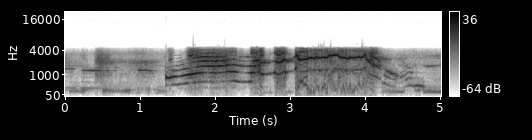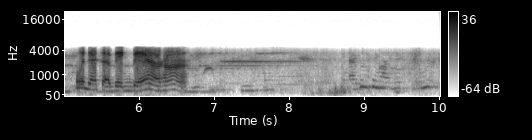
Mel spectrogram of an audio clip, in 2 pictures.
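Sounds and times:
toddler squealing: 1.4s - 4.5s
toddler yelping: 1.4s - 4.6s.

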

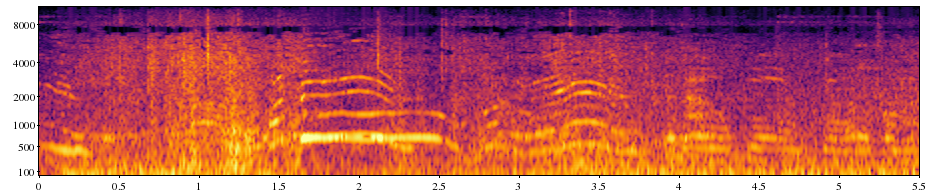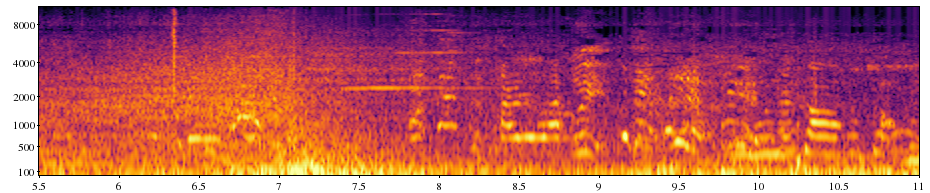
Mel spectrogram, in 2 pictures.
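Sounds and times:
people talking: 0.0s - 7.2s, 7.8s - 11.0s.

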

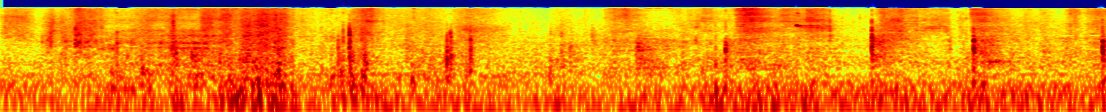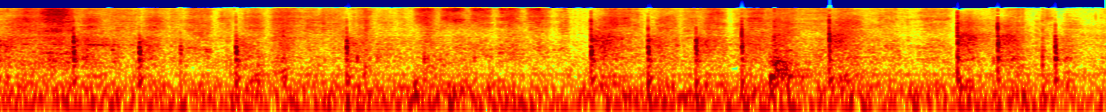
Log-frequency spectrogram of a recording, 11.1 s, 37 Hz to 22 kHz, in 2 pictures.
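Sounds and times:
steady low hum: 0.0s - 11.0s
chalk scratching on chalkboard: 3.4s - 11.0s
chalk tapping on board: 3.6s - 11.0s.

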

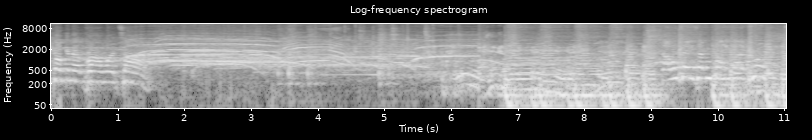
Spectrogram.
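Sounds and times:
crowd cheering: 0.0s - 11.0s
live band playing: 3.1s - 11.0s
trumpet: 6.8s - 11.0s.

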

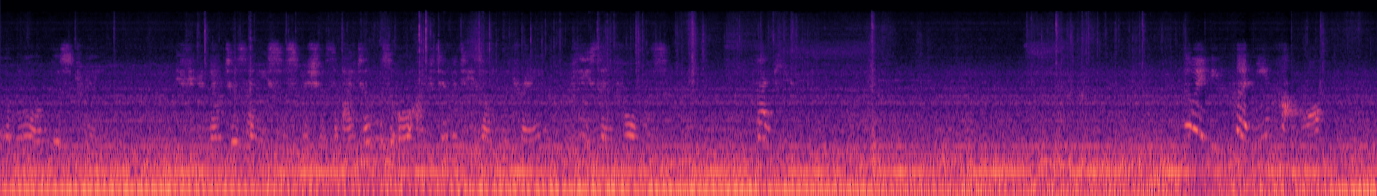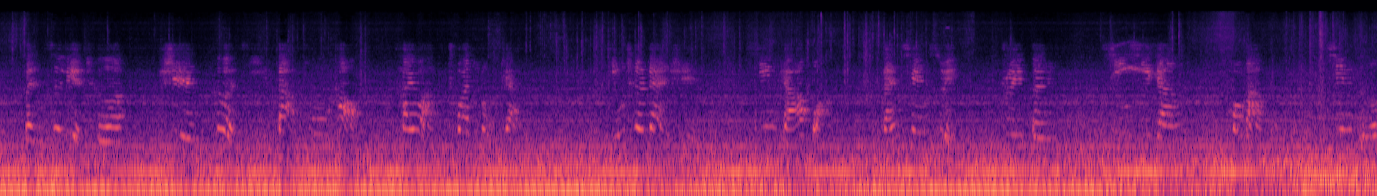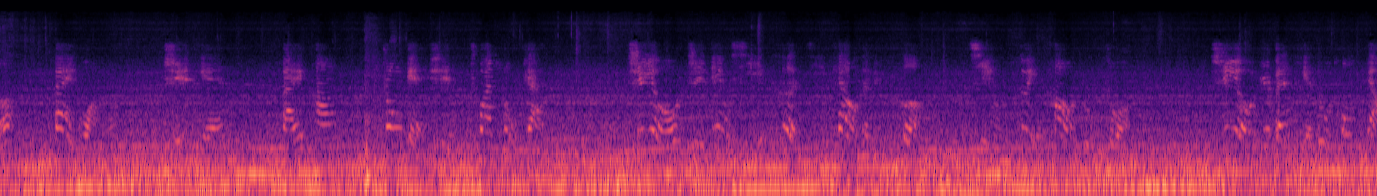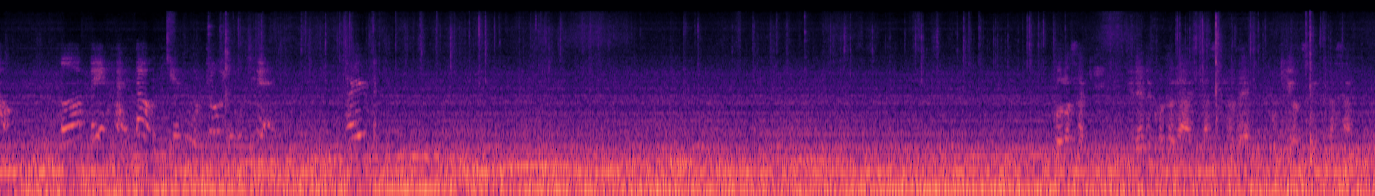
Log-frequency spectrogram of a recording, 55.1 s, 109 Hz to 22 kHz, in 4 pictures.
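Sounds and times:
diesel train engines idling: 0.0s - 55.0s.

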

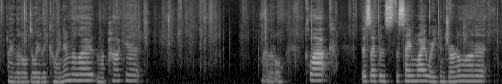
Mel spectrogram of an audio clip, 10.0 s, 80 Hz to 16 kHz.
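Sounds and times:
paper pages rustling: 0.0s - 10.0s
soft paper ticks: 7.4s - 10.0s.

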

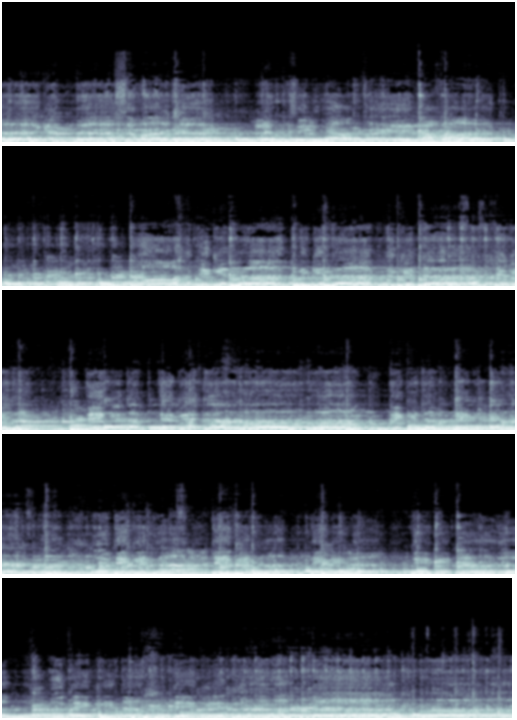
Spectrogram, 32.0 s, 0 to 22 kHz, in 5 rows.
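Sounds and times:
man singing folk song: 0.0s - 32.0s
oud playing: 0.0s - 32.0s.

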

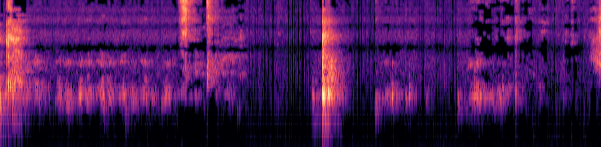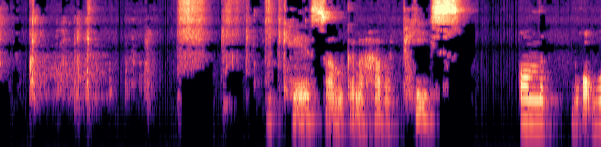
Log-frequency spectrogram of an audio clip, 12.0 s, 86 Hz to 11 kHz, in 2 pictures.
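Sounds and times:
paper rustling: 5.1s - 8.9s.

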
